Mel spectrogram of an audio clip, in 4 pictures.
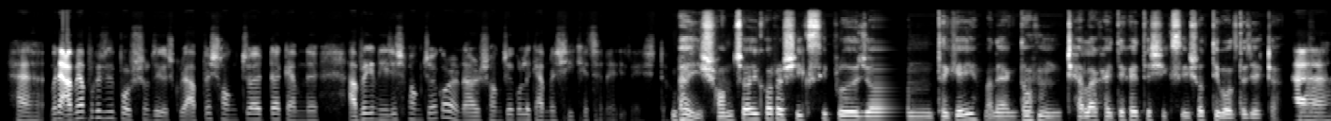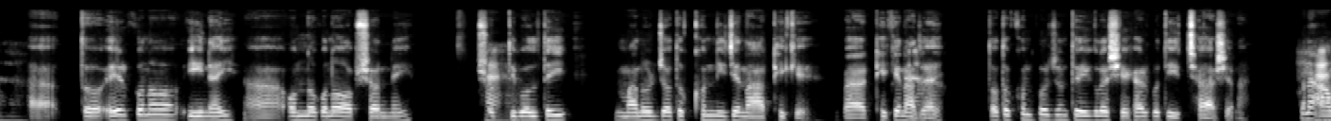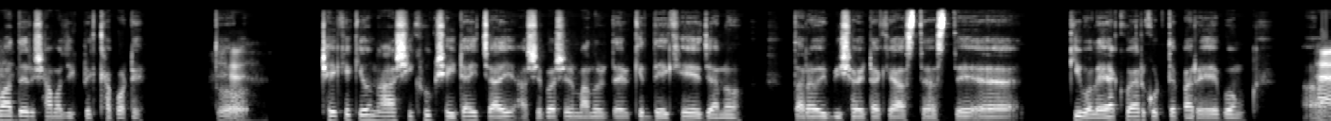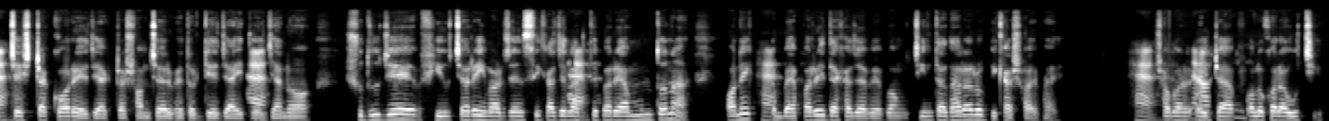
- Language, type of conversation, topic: Bengali, unstructured, আর্থিক স্বাধীনতা কীভাবে অর্জন করা যায়?
- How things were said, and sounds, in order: distorted speech; in English: "acquire"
